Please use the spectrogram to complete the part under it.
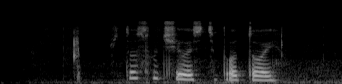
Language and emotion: Russian, sad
